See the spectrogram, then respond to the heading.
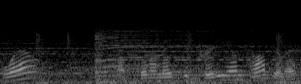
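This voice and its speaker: A man's voice: high-pitched, animated, moderate pace. An actor playing a gossipy male bartender in a game, talking casually and confidingly. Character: chatty, gossipy male bartender in a rough underhive. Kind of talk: cutscene voice acting, casual barroom gossip. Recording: dull sound under clear music.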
